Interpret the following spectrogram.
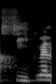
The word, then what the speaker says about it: SQL: काफी टाइम पहले जब ये बनी थी तब इसका ओरिजिनल नाम सीक्वेल था। अभी भी कई लोग सीक्वेल बोलते हैं, सीक्वेल कई बार बोलते हैं, सीक्वेल आती है तो आप ऐसा ना सोचेंगे कि वो गलत बोल रहा है या उसको प्रोनाउंसिएशन नहीं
